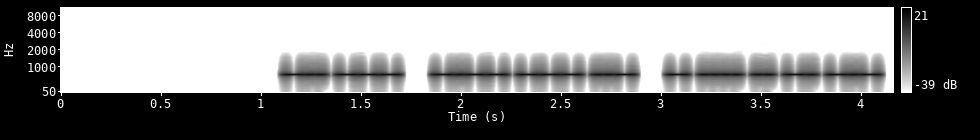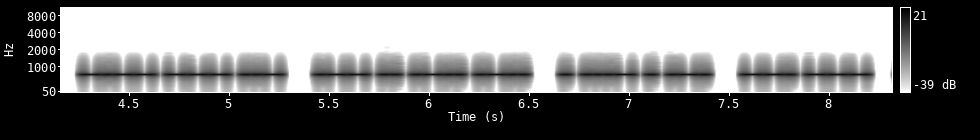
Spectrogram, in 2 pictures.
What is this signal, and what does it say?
Morse code, heard as a keyed tone, about 44 wpm, 700 Hz. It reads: DO YOU THINK YOU WILL EVER GO
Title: Sentences from Top 1300 Words 45wpm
